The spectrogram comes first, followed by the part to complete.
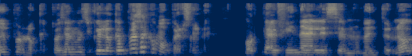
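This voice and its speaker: A man speaks at a very fast pace with a Mexican accent and a bright, sharp tone over light background noise. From Mexico. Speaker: radio host and interviewer; radio host, interviewer. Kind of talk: casual interview. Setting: remote video call.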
